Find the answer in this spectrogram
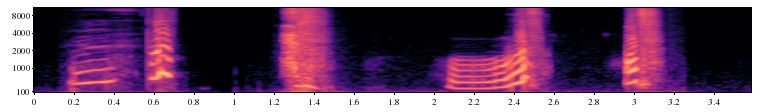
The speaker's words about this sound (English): Achoo! Achoo! Christopher sneezed. Ginger came in the room and sneezed too.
